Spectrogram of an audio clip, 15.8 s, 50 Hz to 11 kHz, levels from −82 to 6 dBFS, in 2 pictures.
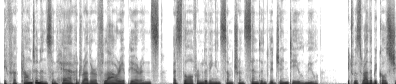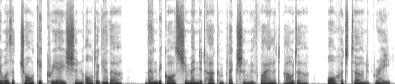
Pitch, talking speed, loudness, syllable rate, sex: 155 Hz, 160 wpm, -18 LUFS, 5.1 syllables/s, female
